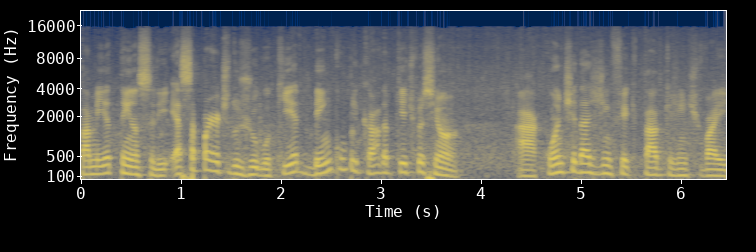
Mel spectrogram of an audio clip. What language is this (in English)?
Portuguese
